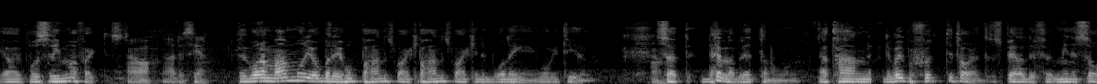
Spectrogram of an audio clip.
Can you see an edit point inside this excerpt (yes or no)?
yes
